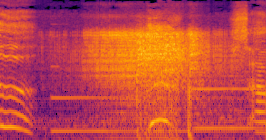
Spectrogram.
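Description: Short cartoon music cue: held notes under a rushing swell that peaks just past a second in, with a quick slide up and back down in pitch.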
